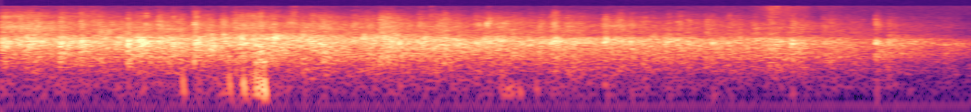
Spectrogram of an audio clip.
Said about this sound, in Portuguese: Dá mais um aplauso ao Senhor, então, vai.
